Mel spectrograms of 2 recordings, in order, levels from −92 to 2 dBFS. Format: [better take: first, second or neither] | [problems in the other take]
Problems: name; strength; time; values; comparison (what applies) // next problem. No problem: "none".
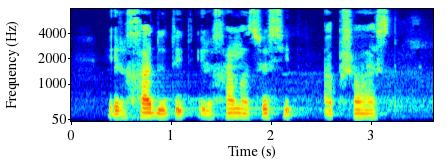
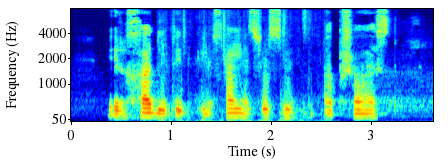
first | noise reduction (neural separator model SepFormer DNS4)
